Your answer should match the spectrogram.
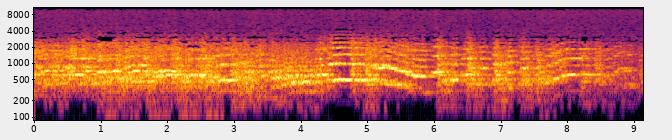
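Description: A loud, sustained train whistle sounds in long, wavering horn-like tones, with a steady rumble beneath and a slight bend in pitch midway before it fades toward the end.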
